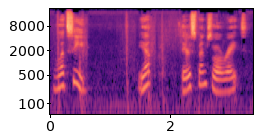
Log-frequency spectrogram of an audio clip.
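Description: Actress as female gunslinger, high-voiced, breezy, flirtatious, comic Western drama, slight ambient noise. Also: takes it slowly, a little mellow.

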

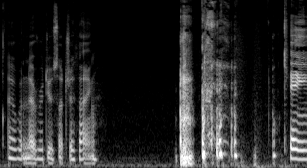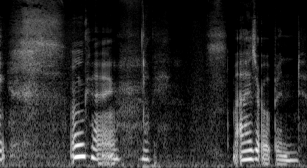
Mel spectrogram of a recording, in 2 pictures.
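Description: A woman's voice: mid-range voice, creaky, full character voice. A woman playing a sleepy, playful girlfriend in an intimate role-play, murmuring in a whiny, teasing way and sometimes whispering. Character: sleepy playful girlfriend waking late on her birthday.

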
